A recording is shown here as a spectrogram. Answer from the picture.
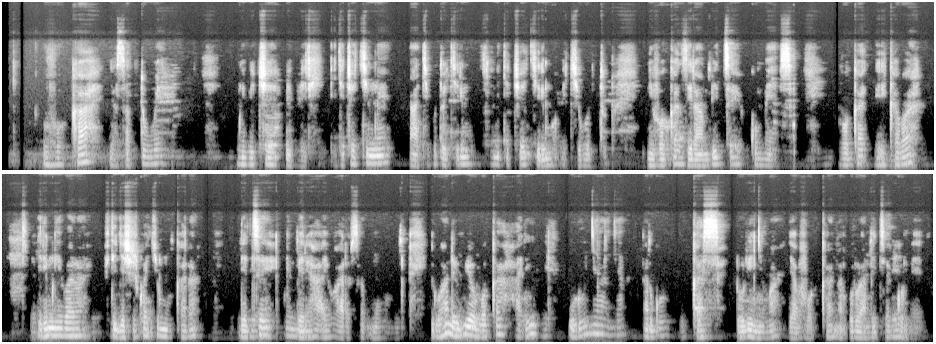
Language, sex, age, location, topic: Kinyarwanda, male, 18-24, Musanze, agriculture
